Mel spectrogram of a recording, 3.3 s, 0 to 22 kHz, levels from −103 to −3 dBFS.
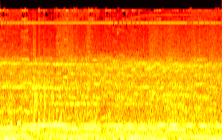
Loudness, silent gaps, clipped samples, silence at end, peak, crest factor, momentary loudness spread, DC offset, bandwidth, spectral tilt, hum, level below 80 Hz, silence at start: -15 LUFS; none; under 0.1%; 0 s; -2 dBFS; 12 dB; 2 LU; under 0.1%; 17 kHz; -5 dB/octave; none; -22 dBFS; 0 s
